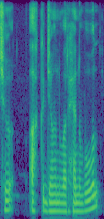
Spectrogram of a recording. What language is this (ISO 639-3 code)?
kas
